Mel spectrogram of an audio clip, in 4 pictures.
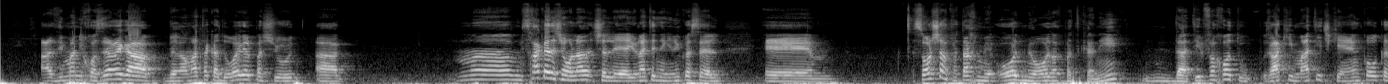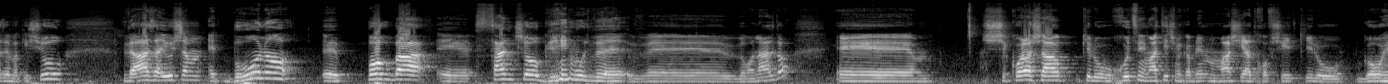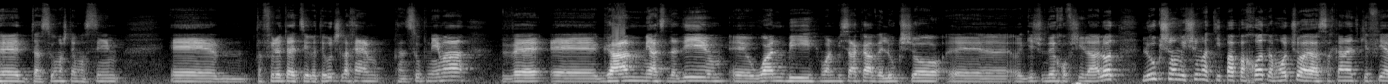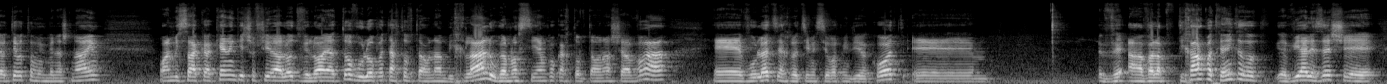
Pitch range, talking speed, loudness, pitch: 145-190 Hz, 145 wpm, -16 LUFS, 155 Hz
